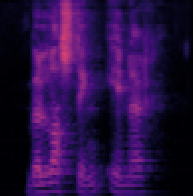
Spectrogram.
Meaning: tax collector
- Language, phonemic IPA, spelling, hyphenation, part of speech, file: Dutch, /bəˈlɑs.tɪŋˌɪ.nər/, belastinginner, be‧las‧ting‧in‧ner, noun, Nl-belastinginner.ogg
